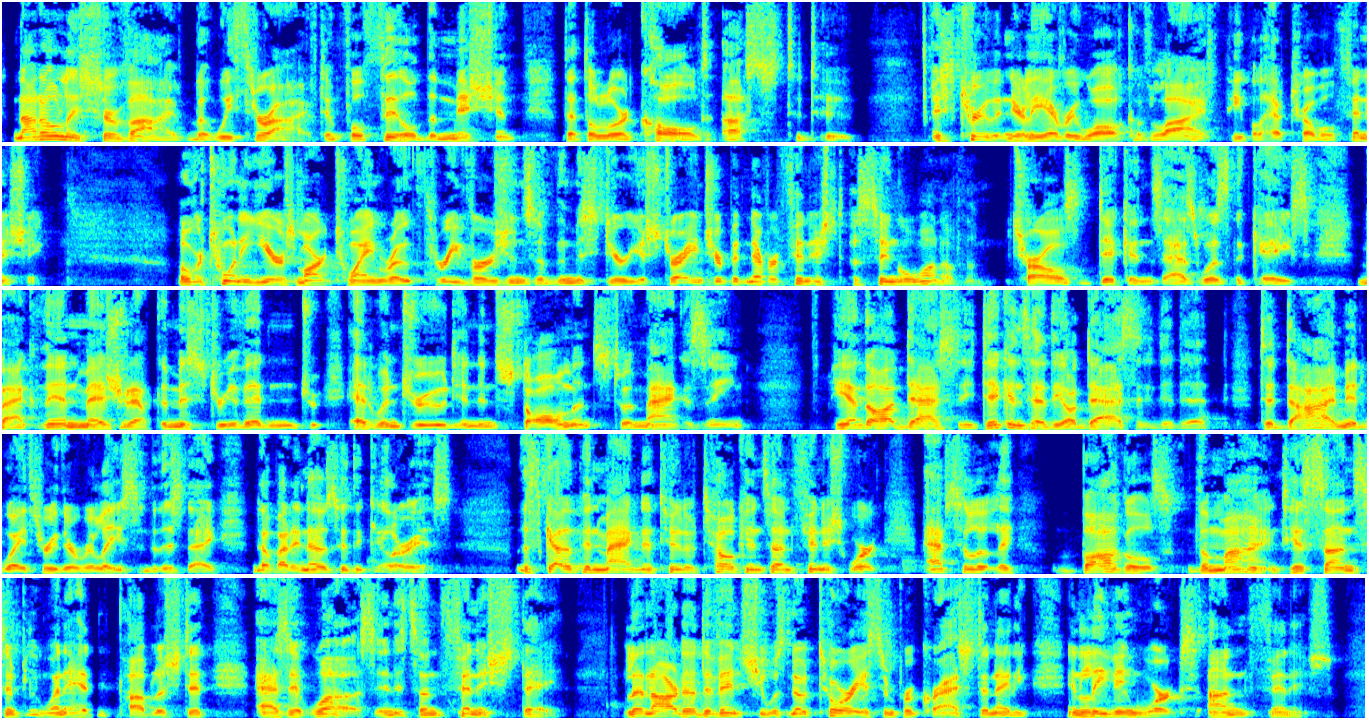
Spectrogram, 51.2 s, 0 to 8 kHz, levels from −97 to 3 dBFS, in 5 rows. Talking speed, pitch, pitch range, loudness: 155 wpm, 120 Hz, 100-140 Hz, -20 LUFS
